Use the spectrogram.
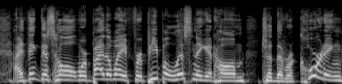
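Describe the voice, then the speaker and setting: Music plays in the background behind a man with an American accent. His pitch varies in an ordinary way, and the sound is dry and close with no echo. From New Hampshire, US. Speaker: podcast host, film reviewer. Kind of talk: casual chat.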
